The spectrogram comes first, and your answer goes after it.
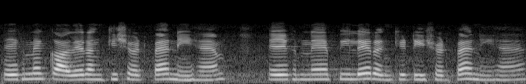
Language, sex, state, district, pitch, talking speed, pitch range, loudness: Hindi, female, Haryana, Rohtak, 230 Hz, 195 wpm, 220-235 Hz, -17 LUFS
